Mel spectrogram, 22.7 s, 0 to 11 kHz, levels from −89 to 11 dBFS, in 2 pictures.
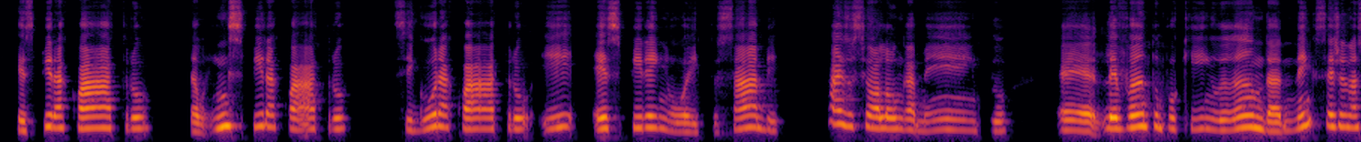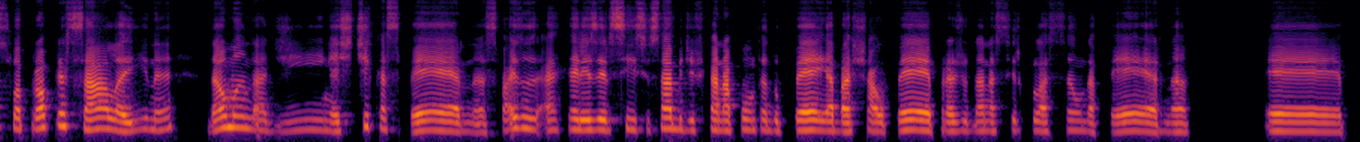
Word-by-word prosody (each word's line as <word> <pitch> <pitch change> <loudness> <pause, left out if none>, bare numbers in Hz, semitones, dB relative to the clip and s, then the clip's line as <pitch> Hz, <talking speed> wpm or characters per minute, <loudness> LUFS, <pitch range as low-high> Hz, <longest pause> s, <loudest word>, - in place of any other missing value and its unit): respira 235 +7 +1
4 230 0 +3 0.3
não 165 -3 -1
inspira 265 +2 +3
4, 220 -2 -2 0.4
segura 225 +7 0
4 215 0 0
e 240 +3 -5
expira 225 +2 +2
em 225 -3 -4
8, 160 -1 -6
sabe, 210 +1 0 0.4
faz 310 -4 +2
o - - -2
seu 255 -1 -2
alongamento, 200 -4 -2 0.4
eh, 195 -3 +3
levanta 245 +3 +7
pouquinho, 220 -2 -8
anda, 210 -2 +4
nem 235 - +1
que 320 - -14
seja 255 -4 +2
na 235 -1 0
sua 235 -3 -5
própria 235 +4 +1
sala 215 -6 +2
aí, 175 +5 -1
né, 205 +3 -8 0.3
dá 220 - +1
uma 245 0 +2
andadinha, 195 -3 -8
estica 215 +8 -7
as 210 0 -15
pernas, 170 -3 -1
faz 225 +9 -3
a 215 -2 -3
aquele 200 0 -1
exercício 200 0 -2
sabe 220 +1 +2
de 190 -1 -9
ficar 195 +1 -1
na 185 0 +1
ponta 200 +1 -9
do 185 -2 -11
pé 190 +2 +4
e 185 - -1
abaixar 170 -1 +1
o - - -4
pé 190 +2 +3
pra 180 -1 -5
ajudar 180 +1 -7
na 175 - -7
circulação 185 +1 -9
da 170 -2 -7
perna, 165 -1 -3 0.6
eh, 170 -2 -1
205 Hz, 150 wpm, -24 LUFS, 180-230 Hz, 0.6 s, levanta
